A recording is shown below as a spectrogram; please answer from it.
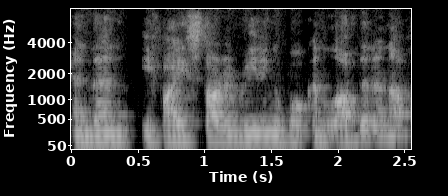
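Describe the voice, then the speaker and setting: A man in a Russian accent, somewhat breathy, medium-pitched, with fairly even intonation at a fairly quick pace. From Soviet Union (Russian/Ukrainian-speaking), moved to US around 1990. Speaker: author and translator. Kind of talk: interview conversation. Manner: hesitant, many fillers and repeated words.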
